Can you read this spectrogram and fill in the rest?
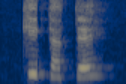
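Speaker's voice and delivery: "Quítate" snapped out high and loud; angry "quítate". Shown as a demonstration. Teacher showing how "Quítate" said harshly starts a fight. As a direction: bark "Quítate" like a shove.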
